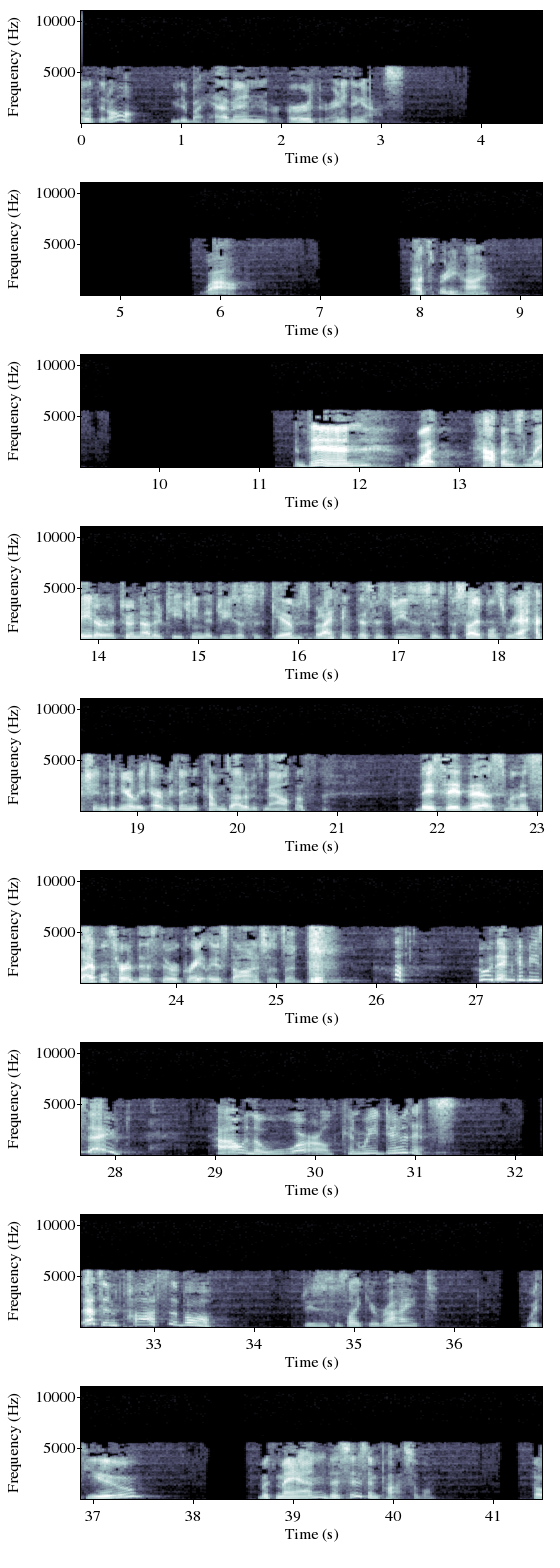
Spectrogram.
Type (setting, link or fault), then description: setting, large echoing room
